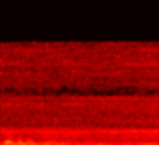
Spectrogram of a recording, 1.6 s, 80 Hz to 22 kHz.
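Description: An Usha 300-watt hand blender beating two eggs gives a steady, close, high-pitched motor whine that holds throughout, with a brief voice speaking over it at the start.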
